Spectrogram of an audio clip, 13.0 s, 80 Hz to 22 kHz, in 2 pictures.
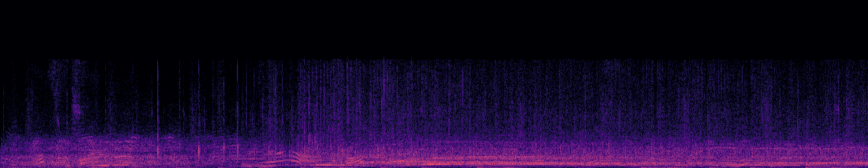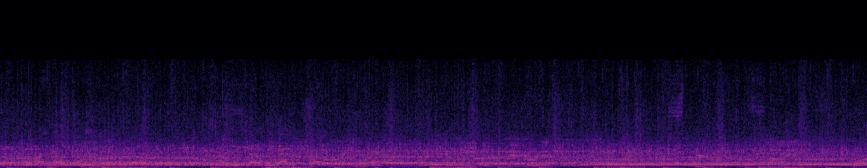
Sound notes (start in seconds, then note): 5.1 audience cheers and applause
